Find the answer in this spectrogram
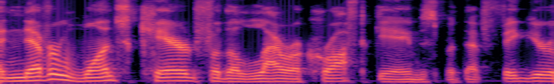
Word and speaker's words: Lara: How many people say her name wrong? Always. English Britw woman. People say Laura.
